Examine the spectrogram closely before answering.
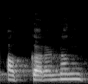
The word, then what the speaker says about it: अकरणं: महाराज कह रहे जी अकरणं क्रोध, अकरणं ऐड़ा कक्का रारा नानी उत्ते टिप्पी की मात्रा का नासकी उच्चारण करांगे अकरणं क्रोध, अखाद्य, खाद्यंग, अखाद्य, खाद्यंग।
